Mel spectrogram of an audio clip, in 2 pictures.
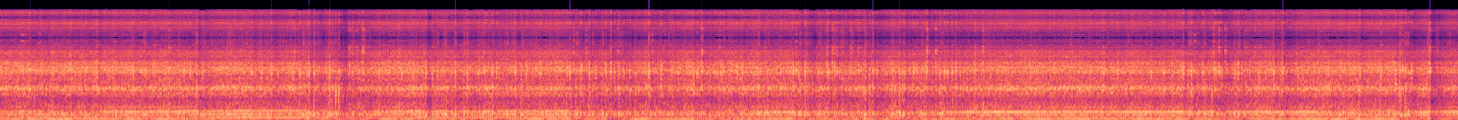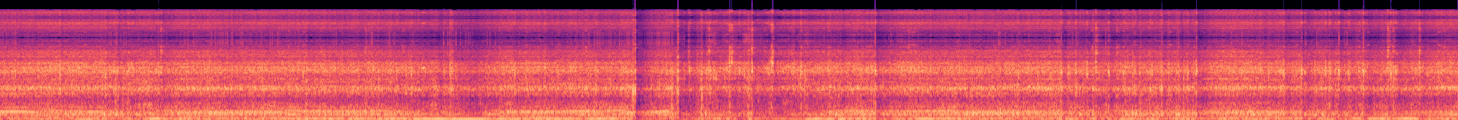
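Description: Dune buggy engine running loud and continuously, heard from a camera mounted on the buggy's frame, its pitch rising and falling with the throttle as it drives over sand. A brief dip with a few knocks about two-thirds of the way through.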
